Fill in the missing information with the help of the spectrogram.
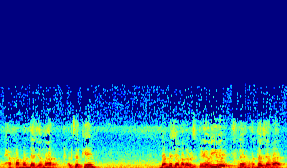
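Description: A man giving a religious talk who tells a story in lively fashion and acts out its characters, in a muffled recording. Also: high-pitched, a little fast, a little hiss or hum. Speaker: religious teacher. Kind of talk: sermon with storytelling.

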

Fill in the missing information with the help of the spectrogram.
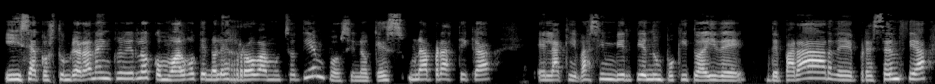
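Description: A woman's voice: a little high, moderate pace, a bit bright, no echo, studio quality. A woman hosting an interview, sharing personal anecdotes in a chatty way. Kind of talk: casual conversational talk.

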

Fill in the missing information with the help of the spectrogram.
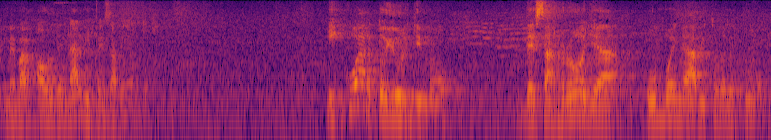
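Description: A man, a pastor, giving a lively classroom lecture on public speaking and talking straight to the students. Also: on the high side. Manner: lively teacher, addresses students directly. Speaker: pastor giving a guest talk. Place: school classroom. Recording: roomy classroom with background noise.

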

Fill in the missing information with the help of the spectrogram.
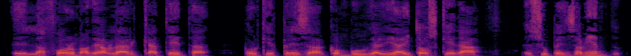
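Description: A man giving a reflective spoken essay, measured and explanatory, often pausing with hesitant fillers and restarting his sentences. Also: high voice, gravelly, a little mellow, husky, no echo. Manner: opinionated, explanatory tone.

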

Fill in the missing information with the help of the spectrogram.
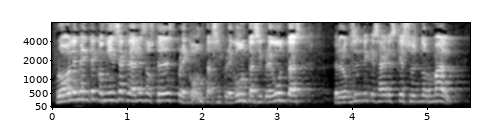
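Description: A young man speaks to a live audience in an animated seminar style, repeating his points for emphasis. His voice sits very high for a man. The sound rings in an echoey hall. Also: quick pace. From Colombia. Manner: animated, repeats for emphasis, acts out quoted people. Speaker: motivational speaker.

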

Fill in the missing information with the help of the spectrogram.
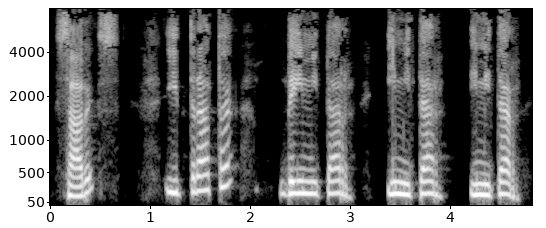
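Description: A man giving lively, direct, motivational advice in a casual conversation. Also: high voice, slow, no room sound, clean studio sound. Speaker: guest sharing advice.

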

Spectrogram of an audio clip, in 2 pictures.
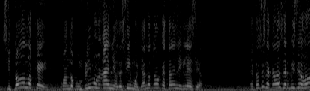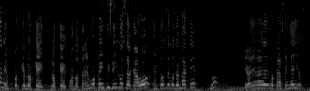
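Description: A very high male voice, brisk in delivery, comes from a forties-aged pastor giving a laid-back youth sermon. He jokes around in everyday language and plays out the grumbling of imagined complainers, with music beneath and a long reverberant hall sound.

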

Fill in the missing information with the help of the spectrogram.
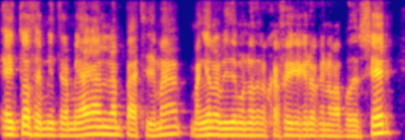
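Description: This middle-aged livestream host from Seville talks in a racing, mid-range voice with fairly even intonation and a Sevillian Andalusian accent. Chatty throughout, he reads viewers' comments aloud in a casual live chat, tossing in filler tags often.

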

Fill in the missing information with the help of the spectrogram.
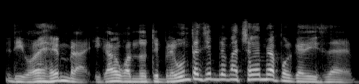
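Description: A man's voice: mid-range voice, expressive, brisk, a little mellow, no echo. A man in casual chat, telling a story with frequent laughter and acted-out quotes. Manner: laughs often, acts out quoted voices. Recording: dull, slightly muffled, dry audio.

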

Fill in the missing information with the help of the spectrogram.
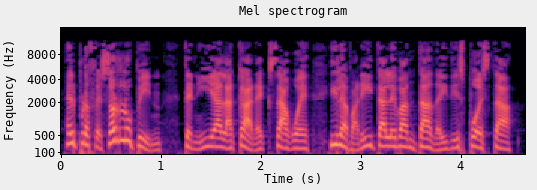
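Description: Expressive woman narrating an audiobook. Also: medium pitch, brisk, no room sound. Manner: expressive storytelling delivery. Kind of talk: scripted narration. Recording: dry studio read with faint music.

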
